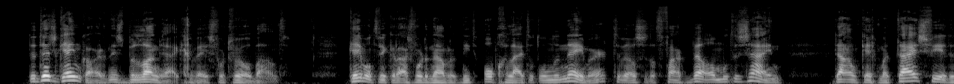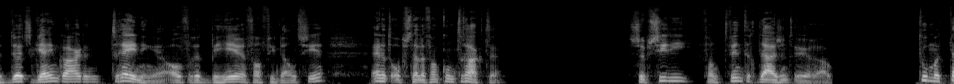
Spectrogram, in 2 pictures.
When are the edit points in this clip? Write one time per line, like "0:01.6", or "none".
none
